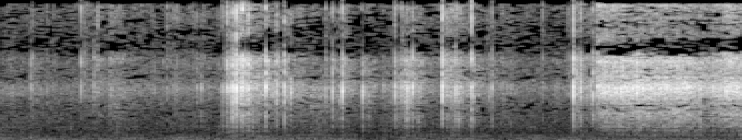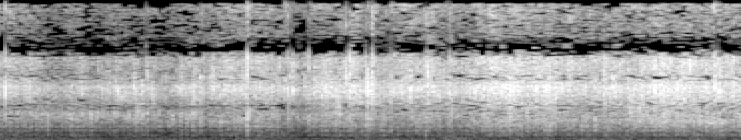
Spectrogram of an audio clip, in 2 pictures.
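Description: Egg and vegetable omelette mixture sizzling in a hot oiled pan as it is spooned on and spread; the sizzle starts about three seconds in and holds steady. Before it come a few light clicks of the steel spoon.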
